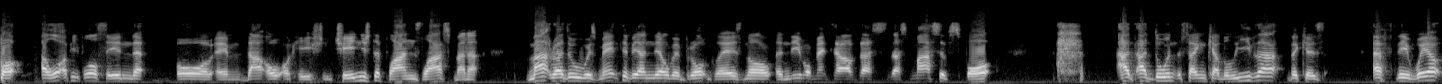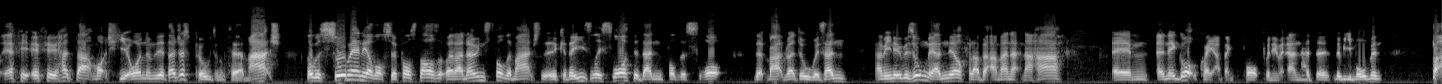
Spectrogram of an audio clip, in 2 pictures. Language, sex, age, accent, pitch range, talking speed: English, male, 20-39, British, 120-155 Hz, 260 wpm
